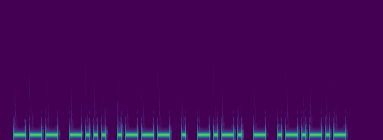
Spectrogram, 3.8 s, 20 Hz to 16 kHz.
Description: Morse code, heard as a keyed tone, about 30 wpm, 700 Hz. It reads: OBJECT.
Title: Sentences from Top 1400 Words 30wpm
